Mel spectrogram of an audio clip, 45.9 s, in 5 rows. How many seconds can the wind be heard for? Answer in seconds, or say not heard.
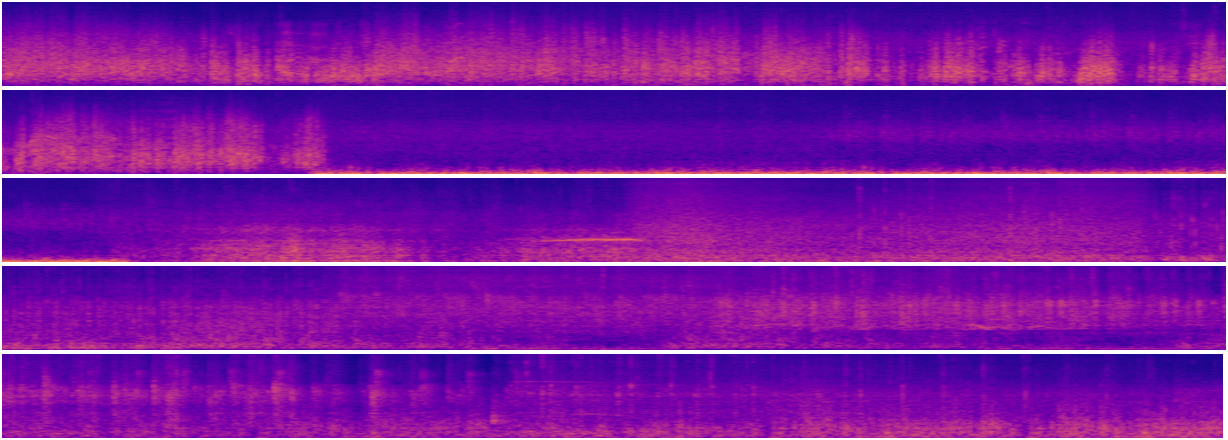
46 s.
